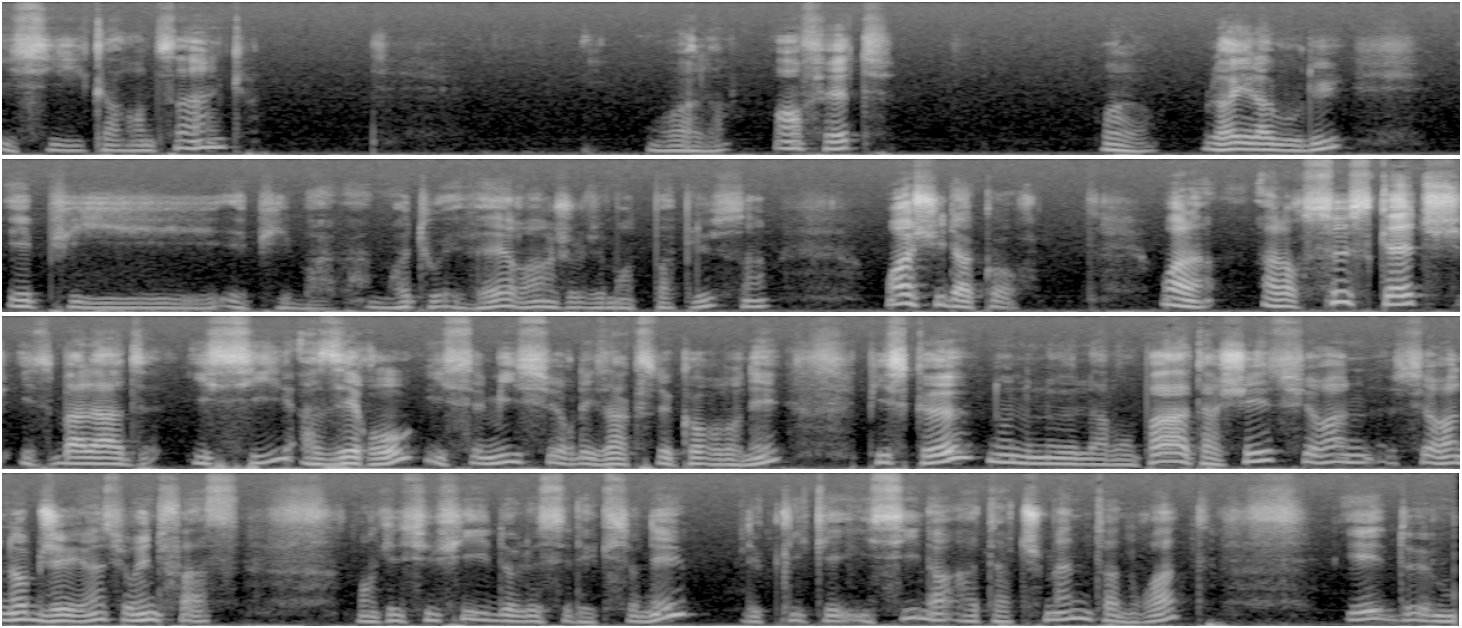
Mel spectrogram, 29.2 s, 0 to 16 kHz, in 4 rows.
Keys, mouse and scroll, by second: 0.0 click, 1.1 click, 2.2-3.1 typing, 5.5-6.3 drag, 9.7 scroll down 1, 11.2 click, 13.8 1, 15.1-15.8 right drag, 25.5 click, 27.2 click.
